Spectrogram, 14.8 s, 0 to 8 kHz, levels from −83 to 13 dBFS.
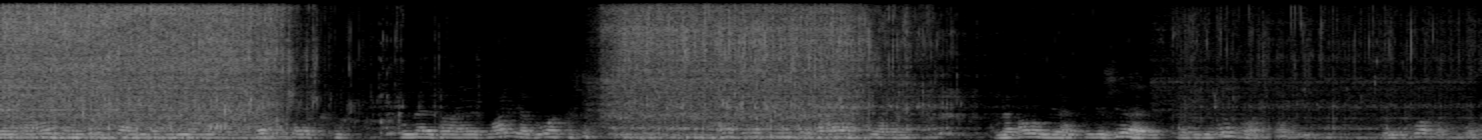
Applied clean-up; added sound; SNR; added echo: none; Sink (filling or washing) / Water tap, faucet; -1 dB; reverberation time 0.6 s.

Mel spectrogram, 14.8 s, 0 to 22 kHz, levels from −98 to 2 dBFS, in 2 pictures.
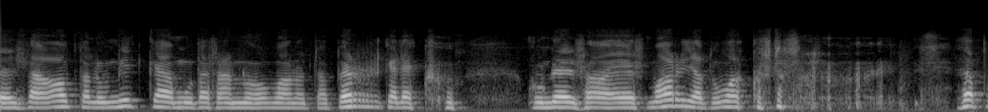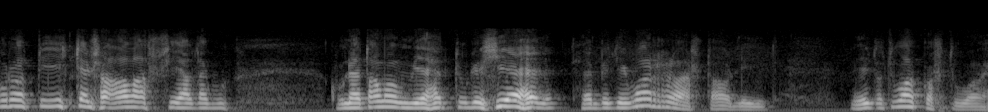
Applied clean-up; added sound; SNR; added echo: none; none; none; none.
